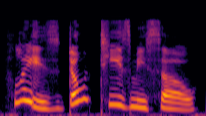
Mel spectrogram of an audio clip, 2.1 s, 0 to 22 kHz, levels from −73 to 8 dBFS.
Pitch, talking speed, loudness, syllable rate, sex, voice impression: 260 Hz, 145 wpm, -19 LUFS, 3.7 syllables/s, female, feminine, adult-like, slightly powerful, intellectual, slightly intense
